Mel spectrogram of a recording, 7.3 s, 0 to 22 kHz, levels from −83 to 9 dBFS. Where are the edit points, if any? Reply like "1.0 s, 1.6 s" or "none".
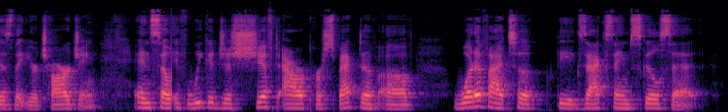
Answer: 1.7 s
